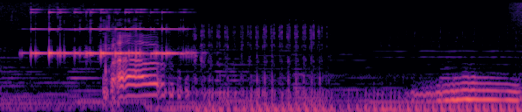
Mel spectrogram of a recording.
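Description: A domestic cat meows twice, a short, higher call followed by a softer, rising meow, with a faint steady high tone and low rumbling noise in the background.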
